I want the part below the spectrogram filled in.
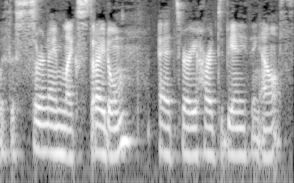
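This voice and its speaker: The recording is very clean with a silent background as a woman speaks in a South African accent. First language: Afrikaans. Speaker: vlogger. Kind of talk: vlog monologue. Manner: casual with many fillers.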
